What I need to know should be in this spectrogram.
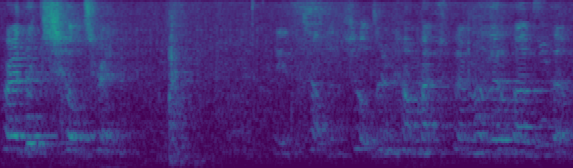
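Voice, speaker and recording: A young woman playing a gentle but defiant committed wife and mother in a school stage play. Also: sits high, moderate pace, natural voice. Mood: pleading. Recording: distant echoey school auditorium, noisy.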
